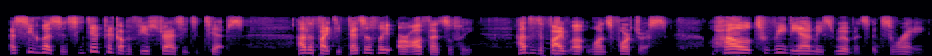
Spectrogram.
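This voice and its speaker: A woman's voice: deep voice, bright, forceful tone, no room sound, muffled recording. A woman reading a story aloud as narrator, expressively and from a script.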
